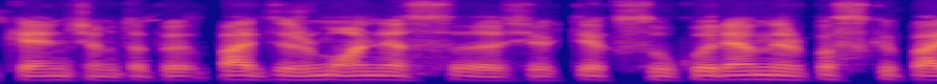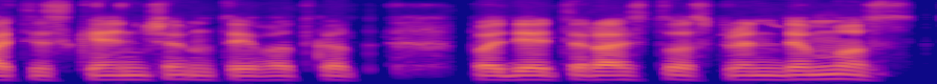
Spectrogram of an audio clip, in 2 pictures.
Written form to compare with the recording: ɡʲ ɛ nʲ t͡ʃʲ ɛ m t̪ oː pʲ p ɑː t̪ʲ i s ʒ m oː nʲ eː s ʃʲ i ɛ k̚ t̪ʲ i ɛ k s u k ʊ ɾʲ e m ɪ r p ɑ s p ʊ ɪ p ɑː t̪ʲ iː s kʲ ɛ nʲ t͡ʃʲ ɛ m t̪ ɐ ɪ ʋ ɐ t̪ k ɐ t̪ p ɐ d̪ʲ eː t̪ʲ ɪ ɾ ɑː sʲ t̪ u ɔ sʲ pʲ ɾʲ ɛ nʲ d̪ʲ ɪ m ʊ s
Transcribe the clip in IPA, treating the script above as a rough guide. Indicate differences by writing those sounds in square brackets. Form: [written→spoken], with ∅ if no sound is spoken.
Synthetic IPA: [ɡʲ→kʲ] ɛ nʲ t͡ʃʲ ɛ m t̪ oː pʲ p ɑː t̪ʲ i s ʒ m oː nʲ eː s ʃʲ i ɛ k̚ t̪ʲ i ɛ k s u k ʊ ɾʲ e m ɪ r p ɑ s [p→k] ʊ ɪ p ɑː t̪ʲ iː s kʲ ɛ nʲ t͡ʃʲ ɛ m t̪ ɐ ɪ ʋ ɐ t̪ k ɐ t̪ p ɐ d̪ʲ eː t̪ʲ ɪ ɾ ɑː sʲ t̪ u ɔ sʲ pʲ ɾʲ ɛ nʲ d̪ʲ ɪ m ʊ s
